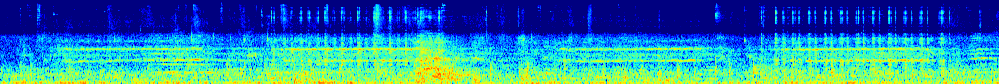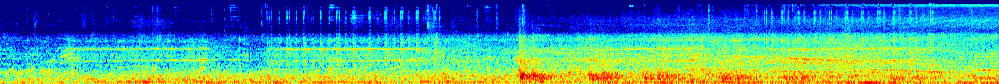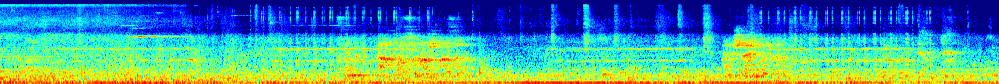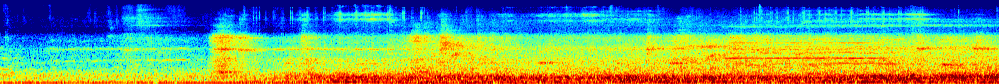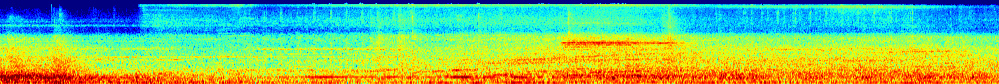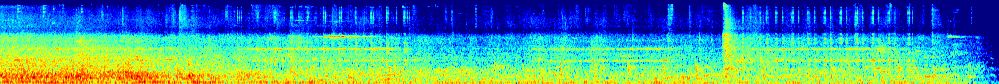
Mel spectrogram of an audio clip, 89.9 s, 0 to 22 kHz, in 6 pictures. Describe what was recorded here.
21.10.2008 15:30: rotierende Werbeplakate im U-Bahnhof Hermannplatz. advertisement posters rotating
